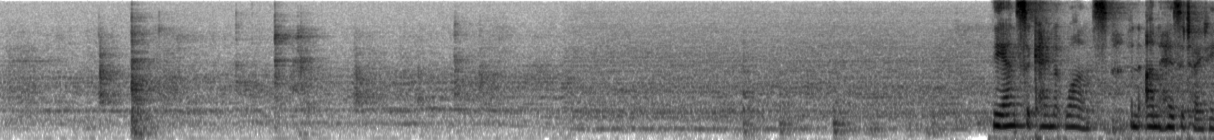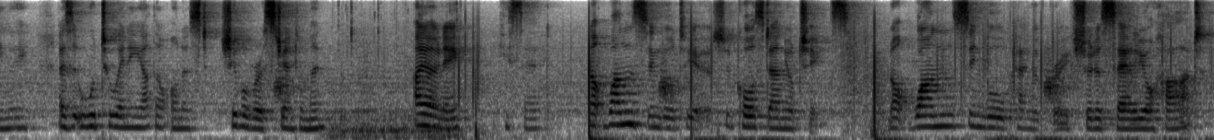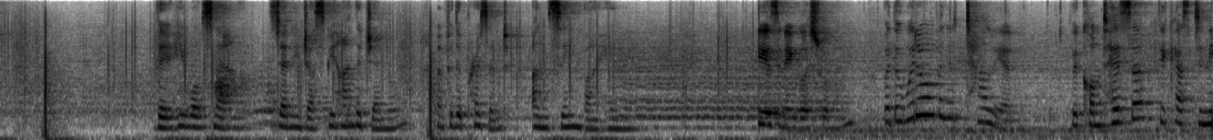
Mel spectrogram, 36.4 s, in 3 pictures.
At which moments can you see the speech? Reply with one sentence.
You can hear the speech from 9.9 to 15.4 s, from 16.2 to 24.2 s, from 25.8 to 30.6 s and from 31.9 to 36.3 s.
